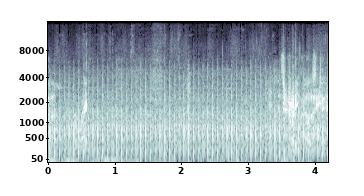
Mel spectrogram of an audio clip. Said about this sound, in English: We actually have a lot of enemy gunshots at Trash Track.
